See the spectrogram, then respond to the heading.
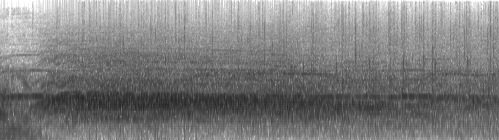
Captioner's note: all applauding and cheering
